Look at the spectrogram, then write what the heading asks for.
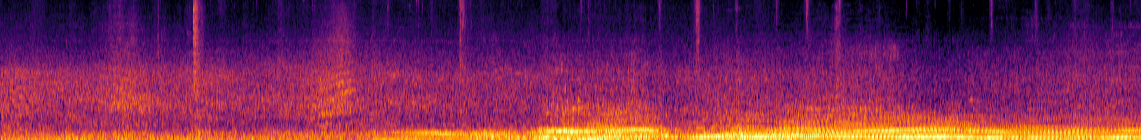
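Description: A classic Mercury sedan's engine idling and running at low speed as the car pulls in, a steady low rumble that grows fuller about six seconds in and wavers in pitch.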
